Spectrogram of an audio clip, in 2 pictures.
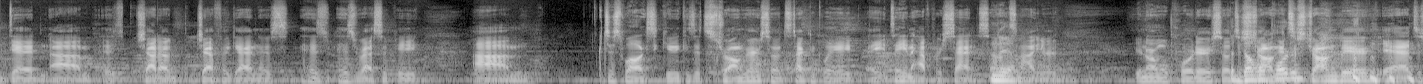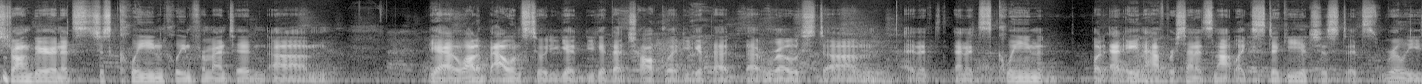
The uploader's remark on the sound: Recorded at Tap That Downtown in Phoenix, AZ on February 4, 2024.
